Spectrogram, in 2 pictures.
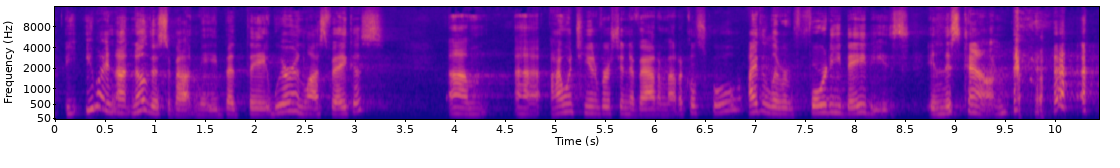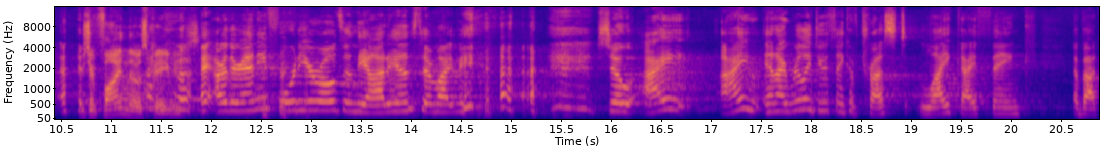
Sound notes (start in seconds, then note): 9.5 laughing; 14.4 laughing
